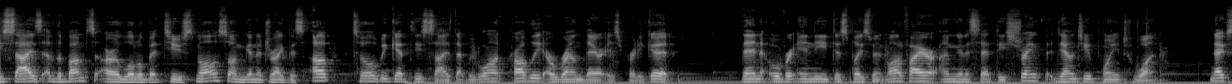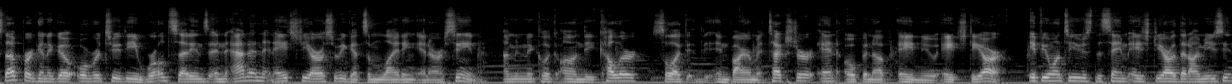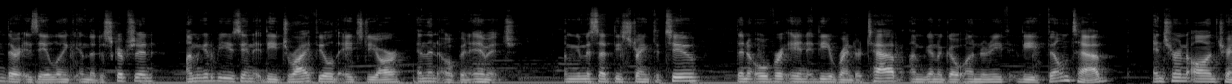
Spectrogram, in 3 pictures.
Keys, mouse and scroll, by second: 2.2 click, 7.2 click, 9.5-11.9 drag, 13.7 click, 15.6-16.0 scroll down 2, 16.0-18.0 scroll up 2, 18.0-23.1 drag, 30.4-31.4 drag, 32.5 click, 34.9-36.9 drag.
